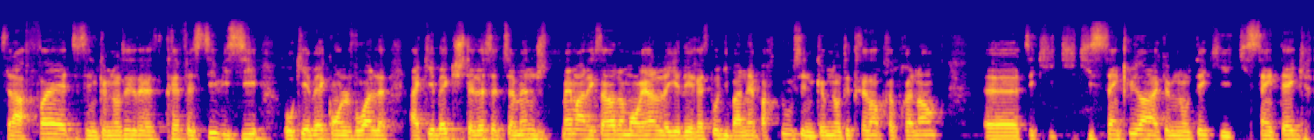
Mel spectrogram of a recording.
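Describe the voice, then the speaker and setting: Quebec guy explaining the news fast, keeps restarting, pretty flat delivery. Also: medium pitch. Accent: Quebec French. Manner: earnest, explanatory, frequent restarts. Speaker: podcast co-host. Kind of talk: casual current-affairs discussion.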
